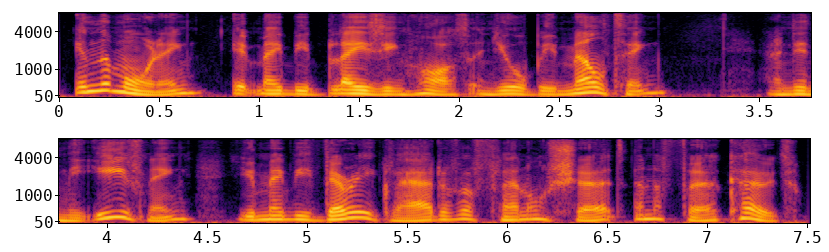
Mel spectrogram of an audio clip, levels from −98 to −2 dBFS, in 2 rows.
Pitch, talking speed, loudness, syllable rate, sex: 125 Hz, 240 wpm, -19 LUFS, 5.7 syllables/s, male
